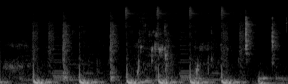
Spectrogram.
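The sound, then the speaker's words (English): Sipping and gulping of water, a quick series of about seven wet swallows in a steady rhythm, fairly loud with no talking. “Sip of water.”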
